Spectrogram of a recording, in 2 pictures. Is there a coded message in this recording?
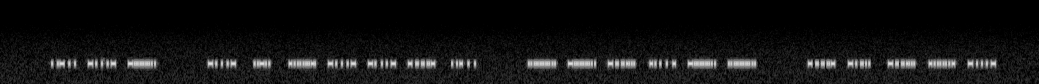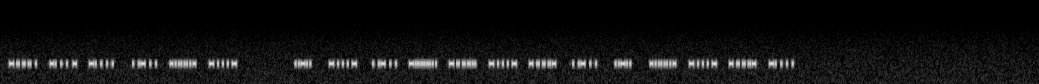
Yes: Hellschreiber (Feld-Hell, 122.5 baud) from 0.5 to 18.4 s, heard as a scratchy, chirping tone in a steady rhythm, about 980 Hz. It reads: THE HIGHWAY SERVES AKRON FULTON INTERNATIONAL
